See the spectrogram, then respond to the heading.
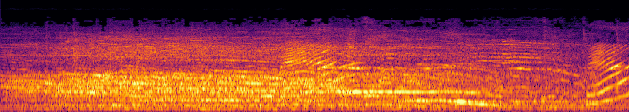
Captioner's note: groaning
